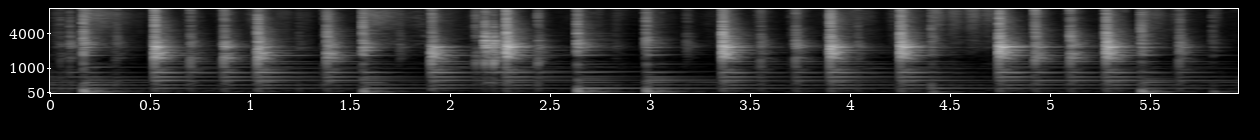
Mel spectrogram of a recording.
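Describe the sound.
A hang drum played percussively without distinct notes: many quick, sharp taps and knocks in a busy, uneven rhythm, mixing bright metallic clicks with deeper thumps, with no voices.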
